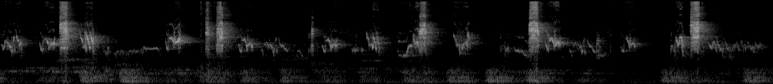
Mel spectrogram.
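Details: Baby parrot begging as it is fed, repeating rasping, squeaky chirps in uneven bursts about every second, some doubled, over soft rustling.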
